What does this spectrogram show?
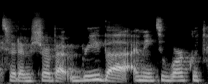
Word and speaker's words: Reba: said who is it rebba rebba is that how you say it and he goes reeba so I I've been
